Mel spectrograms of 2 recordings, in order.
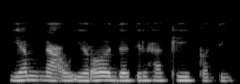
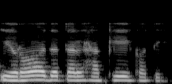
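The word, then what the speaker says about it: إرادةَ الحقيقةِ: An yuhmala al-lafzu ala al-majazihi illa bidalilin sahihin yamna'u iradatil haqiqati. Yamna'u muta'addi itu. Yamna'u iradatal haqiqati. Gitu bacanya.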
